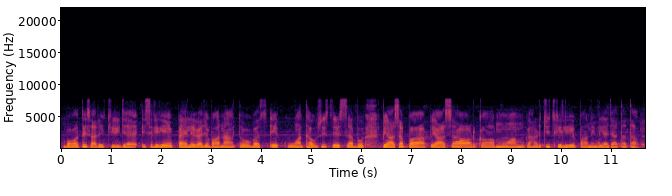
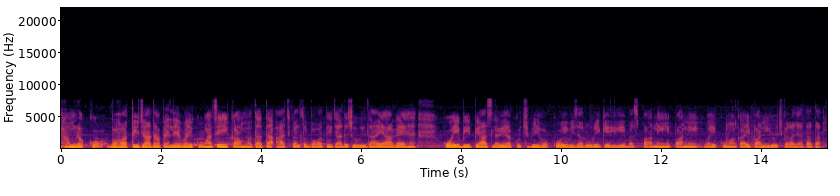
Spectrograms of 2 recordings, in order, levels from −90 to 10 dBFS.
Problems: constant background noise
